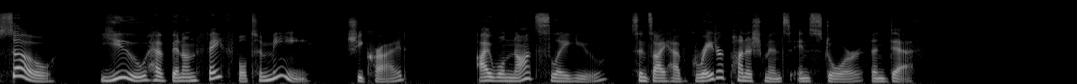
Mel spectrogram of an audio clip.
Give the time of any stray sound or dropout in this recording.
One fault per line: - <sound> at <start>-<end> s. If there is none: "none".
none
